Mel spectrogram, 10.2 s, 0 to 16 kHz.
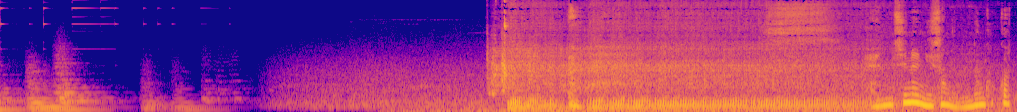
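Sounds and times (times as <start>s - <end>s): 
motorcycle engine sputtering and revving: 4.1s - 10.1s
speech: 9.0s - 10.1s.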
